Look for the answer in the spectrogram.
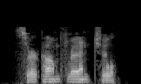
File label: "circumferential", English; adjectives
